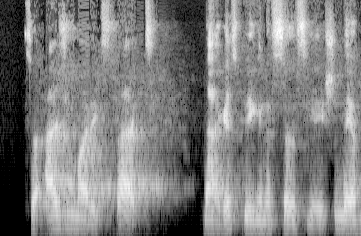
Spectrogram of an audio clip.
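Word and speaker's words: NGAUS: together for an organization they pronounce their name magnets it's in G a us the National Guard Association of the United States so as you might expect Magus being an association they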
